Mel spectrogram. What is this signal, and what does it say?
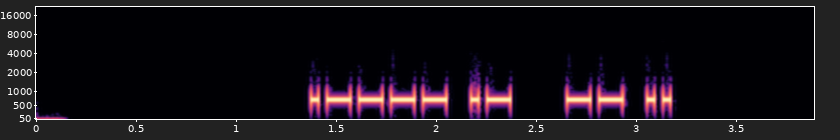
Morse code, heard as a keyed tone, about 31 wpm, 700 Hz. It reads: 1A MI
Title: Field Day Exchanges - 30wpm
